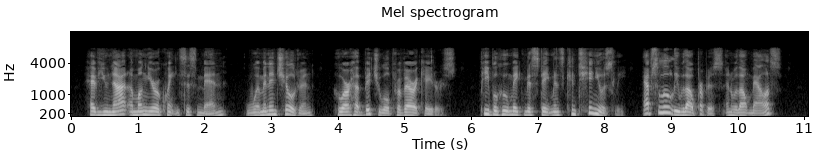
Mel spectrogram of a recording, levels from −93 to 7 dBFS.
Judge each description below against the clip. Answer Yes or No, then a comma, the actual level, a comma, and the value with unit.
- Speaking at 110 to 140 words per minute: Yes, slow, 135 wpm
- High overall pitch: No, medium, 140 Hz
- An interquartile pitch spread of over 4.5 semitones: No, average, 3.8 semitones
